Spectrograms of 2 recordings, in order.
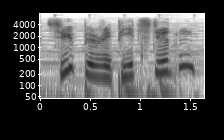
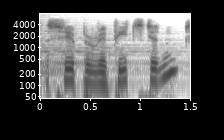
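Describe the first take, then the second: First: Loud, high, slow incredulous echo; louder, higher astonished question. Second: Mildly puzzled, rising at the end; puzzled question. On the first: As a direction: repeat it in drawn-out disbelief, voice rising sharply. Same question repeated, more incredulous. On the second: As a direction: read it as a questioning echo. Acted surprised question, first take. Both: Acted.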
